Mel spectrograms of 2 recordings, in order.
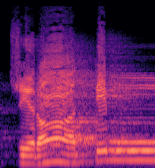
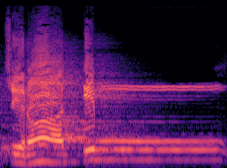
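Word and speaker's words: صراطٍ: Cara bacanya sirotim sampai ke hidung, sirotim. Nah, namanya idgham bihunna.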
